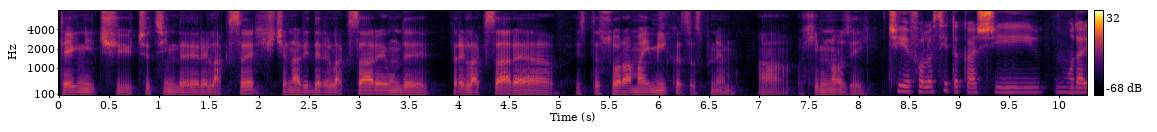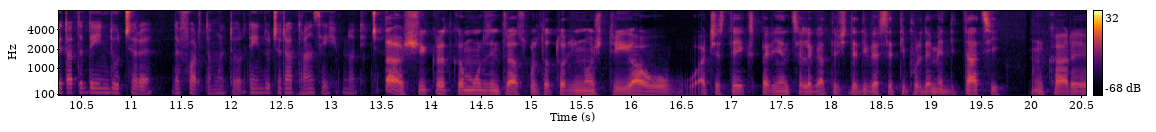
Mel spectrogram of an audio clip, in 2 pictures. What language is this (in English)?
Romanian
